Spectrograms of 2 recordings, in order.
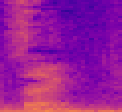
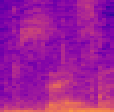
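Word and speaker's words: Tsang: Sang, and he talked about engaging parents. I'm sorry, did I pronounce your name wrong? It's fine. T and S is pronounced together. Sang. Sang.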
